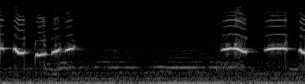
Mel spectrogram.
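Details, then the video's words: Female white-rumped shama in breeding condition calls to the male: a quick group of three rising whistles, a pause of over a second, then three more clear whistled notes, with a faint low hum behind. "SUARA MURAI BETINA MEMANGGIL JANTAN AGAR CEPAT GACOR DAN BIRAHI"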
